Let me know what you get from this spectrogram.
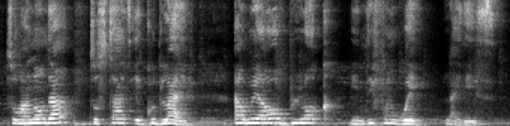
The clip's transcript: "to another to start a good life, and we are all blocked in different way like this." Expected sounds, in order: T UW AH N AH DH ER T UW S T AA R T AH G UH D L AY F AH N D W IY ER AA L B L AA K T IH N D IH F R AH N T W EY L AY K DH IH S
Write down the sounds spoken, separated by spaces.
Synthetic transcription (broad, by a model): T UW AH N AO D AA T UW S T AA T AH G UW D L AY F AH N W IY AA AA L B L AA K IH N D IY F R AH N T W EY L AY K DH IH S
